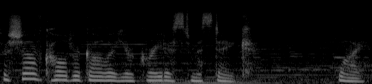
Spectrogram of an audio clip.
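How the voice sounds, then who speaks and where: An actress playing a direct, serious young outsider warrior who questions probingly in a video game. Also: female voice, on the low side, measured pace, music in the background, lightly acted. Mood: probing, pressing. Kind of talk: video game dialogue acting.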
